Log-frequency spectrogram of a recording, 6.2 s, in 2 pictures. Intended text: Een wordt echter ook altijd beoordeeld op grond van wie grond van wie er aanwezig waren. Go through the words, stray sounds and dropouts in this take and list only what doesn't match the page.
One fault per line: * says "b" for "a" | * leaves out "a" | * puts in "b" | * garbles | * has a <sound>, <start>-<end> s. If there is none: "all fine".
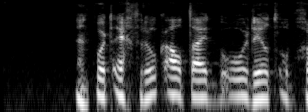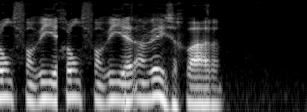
all fine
